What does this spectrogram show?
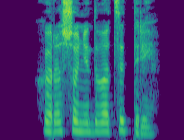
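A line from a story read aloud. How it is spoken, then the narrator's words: Smirking snort. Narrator (Russian): хмыкнул Власов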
